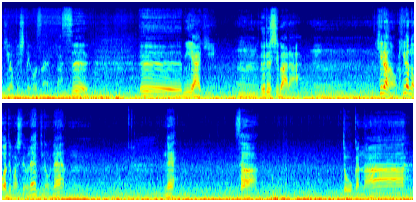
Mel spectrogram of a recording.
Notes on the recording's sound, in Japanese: 胸ポケットin Live 帰宅の道中ドライビング。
